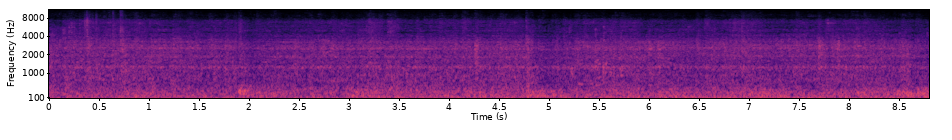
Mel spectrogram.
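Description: BOXN open freight wagons rolling past at speed: a steady rumble and rattle of steel wheels on the rails, with a clickety-clack of wheels running over the track.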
